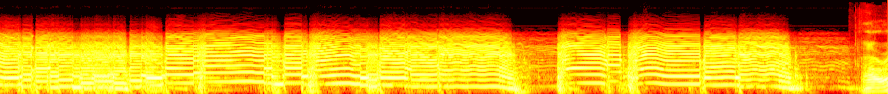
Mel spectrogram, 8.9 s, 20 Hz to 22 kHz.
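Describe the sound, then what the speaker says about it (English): Electric guitar played through the Moon amp model on a Line 6 POD GO, distorted chords and riffs ringing loud with a faint delay echo trailing notes, a couple of brief gaps between phrases. "now it's more faint, more of like a little faint echo"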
